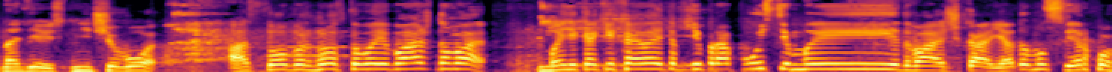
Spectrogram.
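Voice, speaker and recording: A high-pitched man talks in an animated tone at a moderate pace, with ordinary pitch variation and very even loudness. The sound is dry and close with no echo, with noticeable background noise. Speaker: sports commentator. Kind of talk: live basketball commentary over video highlights. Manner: animated, excitable, with frequent 'ой-ой-ой' exclamations.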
